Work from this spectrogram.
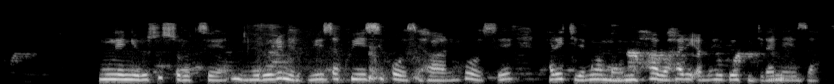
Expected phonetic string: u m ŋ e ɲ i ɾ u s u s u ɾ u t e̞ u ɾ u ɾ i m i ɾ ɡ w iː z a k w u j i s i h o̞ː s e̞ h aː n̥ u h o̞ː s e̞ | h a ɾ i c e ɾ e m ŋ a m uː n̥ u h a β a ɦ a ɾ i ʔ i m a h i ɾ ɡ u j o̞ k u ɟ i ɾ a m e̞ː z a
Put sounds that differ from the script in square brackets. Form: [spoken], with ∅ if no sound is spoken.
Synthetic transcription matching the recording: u m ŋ e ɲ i ɾ u s u s u ɾ u [t͡s] e̞ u ɾ u ɾ i m i ɾ ɡ w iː z a k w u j i s i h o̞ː s e̞ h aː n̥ u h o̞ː s e̞ | h a ɾ i c [i] ɾ e m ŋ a m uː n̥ u h a β a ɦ a ɾ i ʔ [a] m a h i ɾ ɡ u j o̞ k u ɟ i ɾ a [n] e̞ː z a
